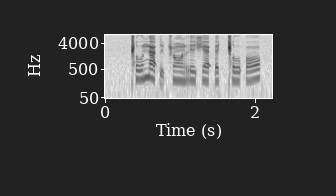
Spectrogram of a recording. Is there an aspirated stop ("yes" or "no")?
no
